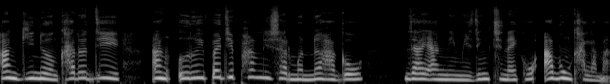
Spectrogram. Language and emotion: Bodo, fearful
